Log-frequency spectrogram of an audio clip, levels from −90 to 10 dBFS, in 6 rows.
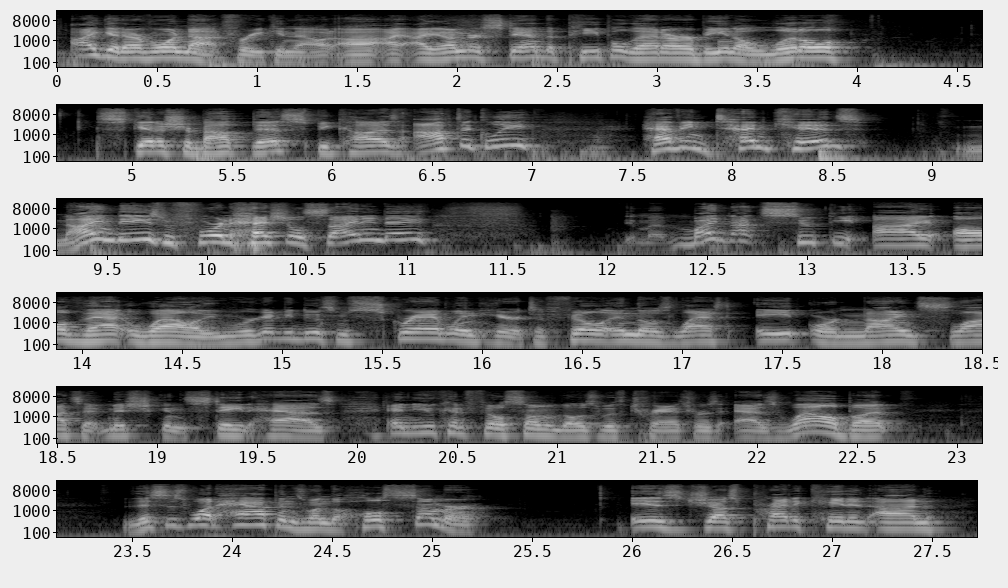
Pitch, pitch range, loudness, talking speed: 155 Hz, 135-185 Hz, -24 LUFS, 180 wpm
